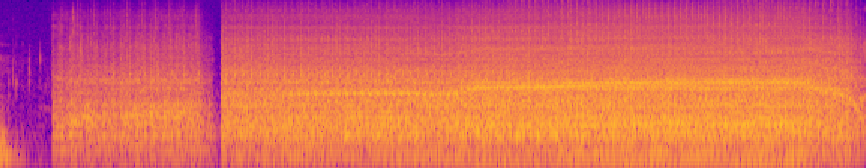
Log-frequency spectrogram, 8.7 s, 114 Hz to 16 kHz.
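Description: Bernina 1150MDA overlocker (serger) sewing a rolled hem on a soft cotton test strip: a short run of about a second and a half, a brief stop, then a longer steady run whose whine rises a little in pitch as it speeds up.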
